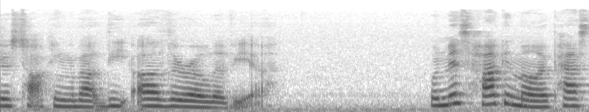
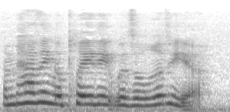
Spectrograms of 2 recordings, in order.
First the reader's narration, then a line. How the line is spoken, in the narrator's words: Francine exclaimed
